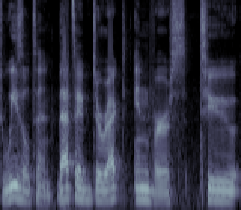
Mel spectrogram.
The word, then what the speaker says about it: Weaselton: he corrects the pronunciation cuz they call him Duke wesselton he says no it's weaselton that's a direct inverse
